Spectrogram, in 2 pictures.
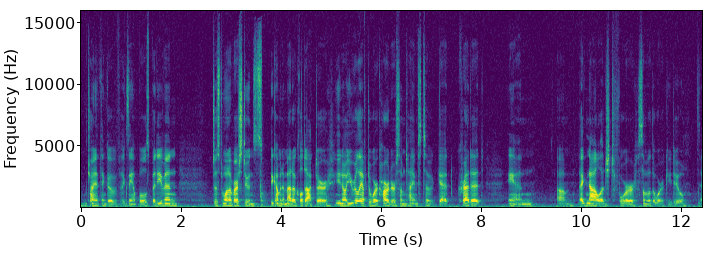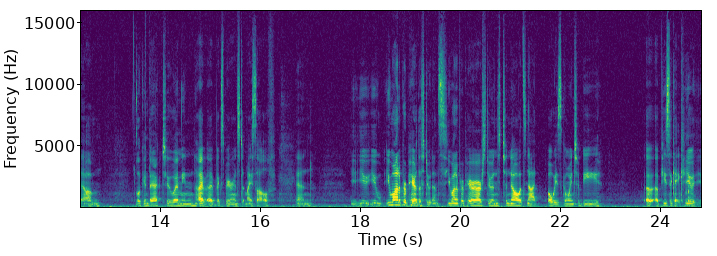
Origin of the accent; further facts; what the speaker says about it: Ottawa, Ontario, Canada; I grew up in Ottawa. I'm first generation immigrant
